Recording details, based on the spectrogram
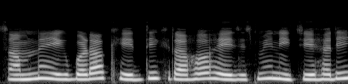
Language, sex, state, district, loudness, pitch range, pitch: Hindi, female, Haryana, Charkhi Dadri, -11 LUFS, 230-265 Hz, 240 Hz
